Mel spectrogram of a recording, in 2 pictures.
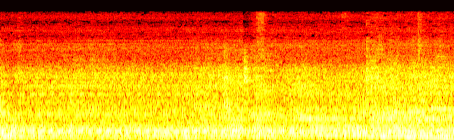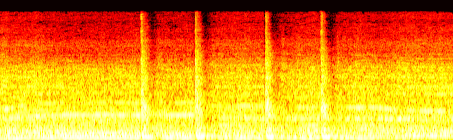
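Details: XCMG mini loader diesel: steady deep drone with only a few sharp clicks, no rhythmic chain slap; drive chain sounds healthy.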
